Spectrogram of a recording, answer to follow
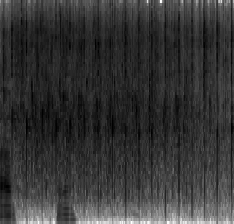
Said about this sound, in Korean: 또 각 가정에서 우리 아, 교육부 미취학부터 시작해서 일찍 일어나서 부모님들과 함께 예배드리는 우리 자녀들을 위하여서도 우리 큰 박수로 격려합니다.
